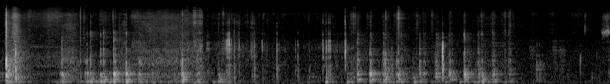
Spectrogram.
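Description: A quick scrape of a paper pad against cardboard at the start, then irregular small clicks and scratches of a rabbit gnawing at the edge of a cardboard box.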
